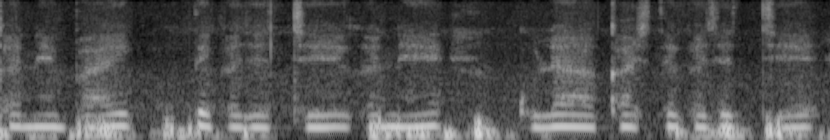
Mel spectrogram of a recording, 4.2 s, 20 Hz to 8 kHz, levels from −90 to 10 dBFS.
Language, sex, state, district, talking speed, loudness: Bengali, female, Assam, Hailakandi, 130 wpm, -20 LUFS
